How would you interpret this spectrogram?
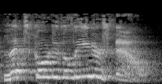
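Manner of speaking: high, eager rush; excited believers. Retold or imitated. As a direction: bubble over with good news. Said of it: "they're gonna be so excited".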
